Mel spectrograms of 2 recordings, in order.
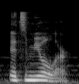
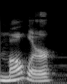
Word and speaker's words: Mueller: Well, then is it really Miller? No, it's not. It's Mueller. It's either spelled with the UE or the U with the umlaut. If you pronounce it Muller, then it's also probably Mueller.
